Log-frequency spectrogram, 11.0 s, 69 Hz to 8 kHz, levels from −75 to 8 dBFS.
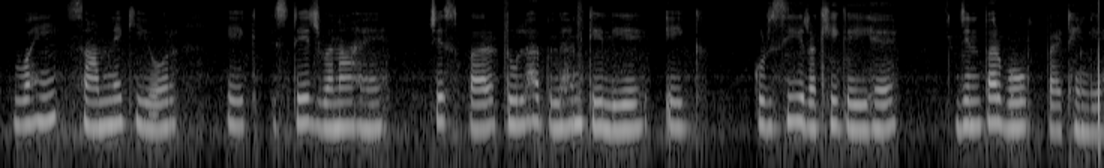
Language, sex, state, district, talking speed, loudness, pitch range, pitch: Hindi, female, Uttar Pradesh, Gorakhpur, 125 wpm, -32 LUFS, 215-240 Hz, 225 Hz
